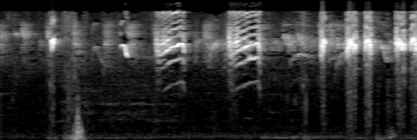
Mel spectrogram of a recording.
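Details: Sogon, the crimson sunbird, calling the male as training material for a reluctant singer. High slurred, descending twitters are mixed with scattered sharp chirps, with a soft thump early on.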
